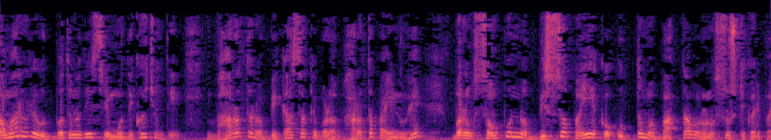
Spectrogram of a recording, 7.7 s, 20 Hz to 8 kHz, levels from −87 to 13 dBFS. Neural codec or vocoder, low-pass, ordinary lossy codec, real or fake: none; 7.2 kHz; MP3, 32 kbps; real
